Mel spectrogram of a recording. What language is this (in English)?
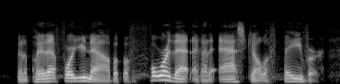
English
